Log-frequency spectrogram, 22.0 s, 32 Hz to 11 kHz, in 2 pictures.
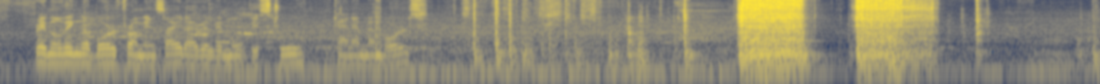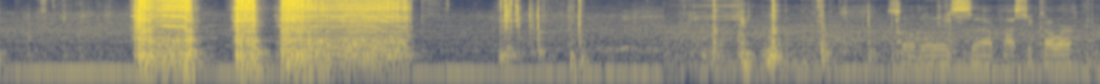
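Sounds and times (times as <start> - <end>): power tool spinning: 7.4 - 9.4, 12.3 - 15.2.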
